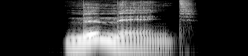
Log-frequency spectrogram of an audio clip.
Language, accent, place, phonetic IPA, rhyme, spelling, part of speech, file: German, Germany, Berlin, [ˈmʏml̩nt], -ʏml̩nt, mümmelnd, verb, De-mümmelnd.ogg
- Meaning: present participle of mümmeln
